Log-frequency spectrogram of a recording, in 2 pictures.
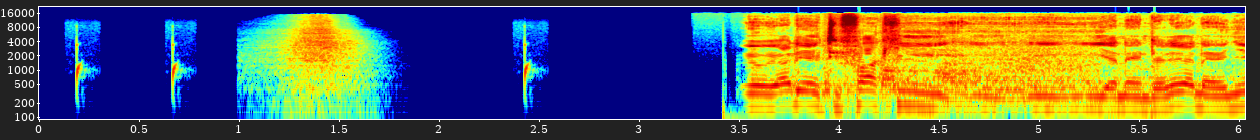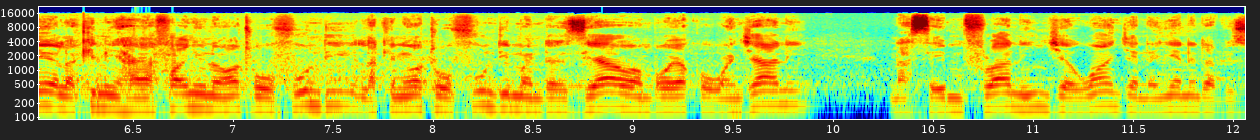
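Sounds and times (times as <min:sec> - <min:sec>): whoosh: 0:01.0 - 0:01.9.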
